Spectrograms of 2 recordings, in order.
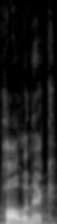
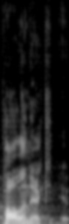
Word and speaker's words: Palahniuk: of tea at all most people don't even know how to pronounce his last name but chuck paulinek that's how you pronounce the last name chuck pollinick he's best known as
